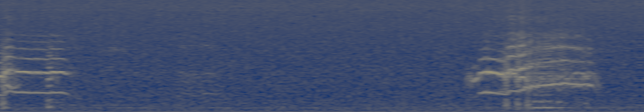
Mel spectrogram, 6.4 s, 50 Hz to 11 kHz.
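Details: A male Maltese dog born December 2015 snores in his sleep, each breath a thin, whistling nasal tone with a buzzy edge, about five seconds apart, with quiet room hush between.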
